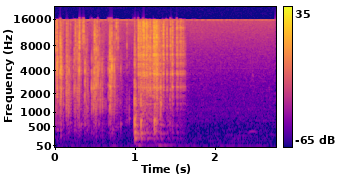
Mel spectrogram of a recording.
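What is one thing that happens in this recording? Dice clatter onto a table.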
